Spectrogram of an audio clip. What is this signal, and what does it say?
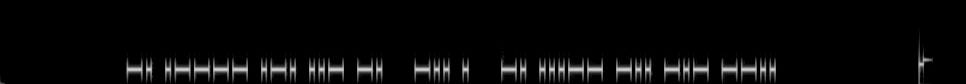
Morse code, heard as a keyed tone, about 25 wpm, 700 Hz. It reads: N1RUN DE N3DKZ
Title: USA Callsign DE Callsign - 5 Characters - 25wpm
